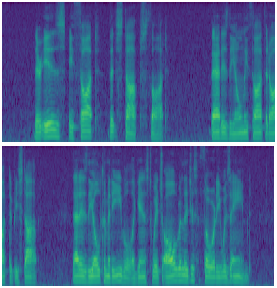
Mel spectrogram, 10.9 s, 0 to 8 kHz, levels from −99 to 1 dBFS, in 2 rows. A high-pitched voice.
No: low, 115 Hz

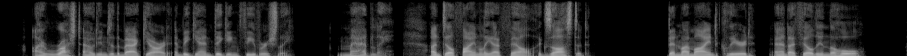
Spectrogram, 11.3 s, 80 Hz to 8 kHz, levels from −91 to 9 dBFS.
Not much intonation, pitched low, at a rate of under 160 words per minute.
Yes: narrow, 2.0 semitones; low, 120 Hz; average, 145 wpm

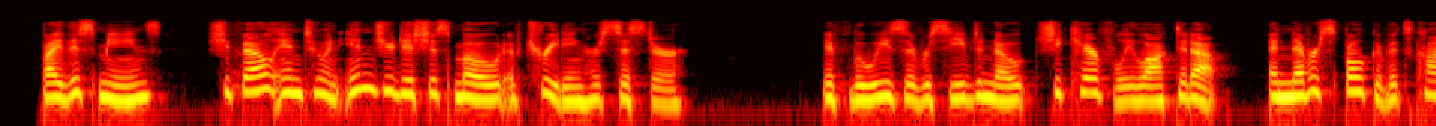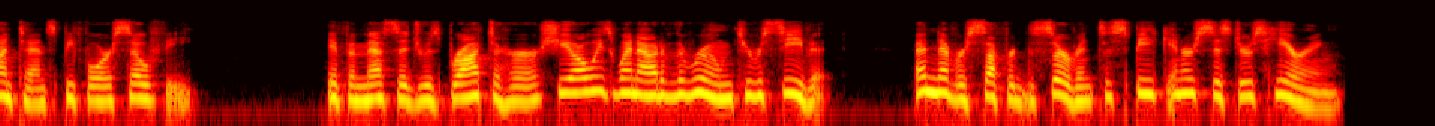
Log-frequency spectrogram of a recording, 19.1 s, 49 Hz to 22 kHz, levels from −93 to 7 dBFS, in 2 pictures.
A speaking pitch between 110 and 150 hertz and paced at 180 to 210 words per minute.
No: high, 195 Hz; average, 185 wpm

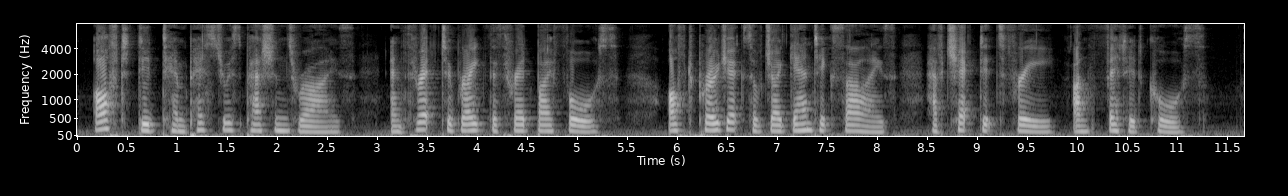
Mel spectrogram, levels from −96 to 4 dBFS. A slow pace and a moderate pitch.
Yes: slow, 125 wpm; medium, 165 Hz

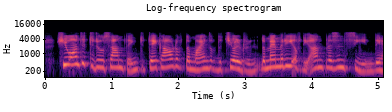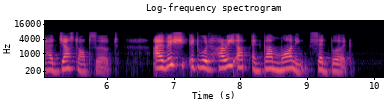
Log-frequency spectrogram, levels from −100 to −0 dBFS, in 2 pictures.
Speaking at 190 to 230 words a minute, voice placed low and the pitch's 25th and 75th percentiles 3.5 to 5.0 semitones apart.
No: fast, 205 wpm; very high, 265 Hz; average, 4.0 semitones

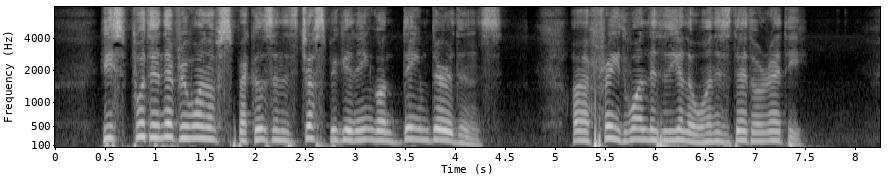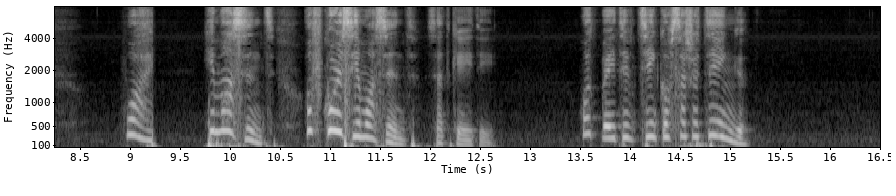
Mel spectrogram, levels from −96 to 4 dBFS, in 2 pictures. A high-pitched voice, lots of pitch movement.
Yes: high, 215 Hz; wide, 6.0 semitones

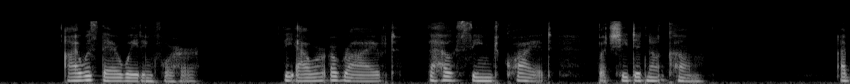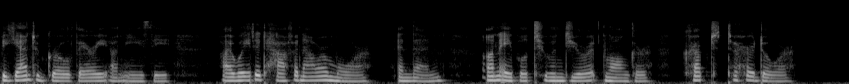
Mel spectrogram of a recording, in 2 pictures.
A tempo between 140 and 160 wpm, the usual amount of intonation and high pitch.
No: average, 145 wpm; average, 3.1 semitones; medium, 165 Hz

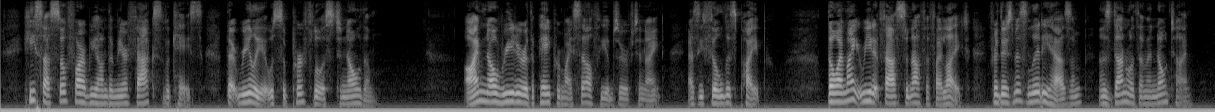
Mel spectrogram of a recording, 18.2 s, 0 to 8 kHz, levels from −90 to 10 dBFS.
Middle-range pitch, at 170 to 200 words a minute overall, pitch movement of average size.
Yes: medium, 160 Hz; average, 195 wpm; average, 3.8 semitones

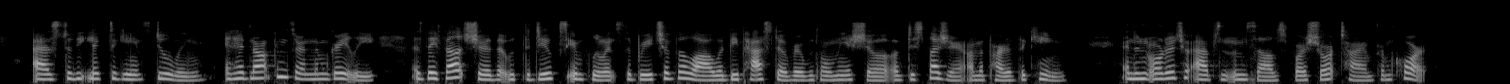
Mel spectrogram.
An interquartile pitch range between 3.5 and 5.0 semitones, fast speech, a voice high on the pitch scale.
Yes: average, 4.3 semitones; fast, 215 wpm; high, 230 Hz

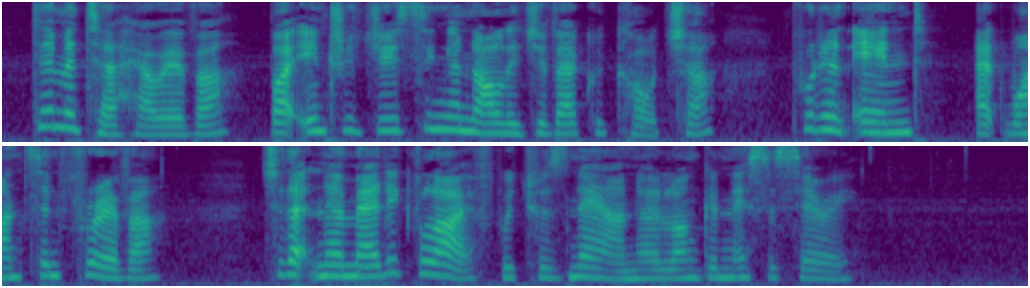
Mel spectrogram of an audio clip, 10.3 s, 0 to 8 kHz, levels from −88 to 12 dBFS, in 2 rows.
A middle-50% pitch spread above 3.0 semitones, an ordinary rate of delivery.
Yes: average, 4.1 semitones; average, 150 wpm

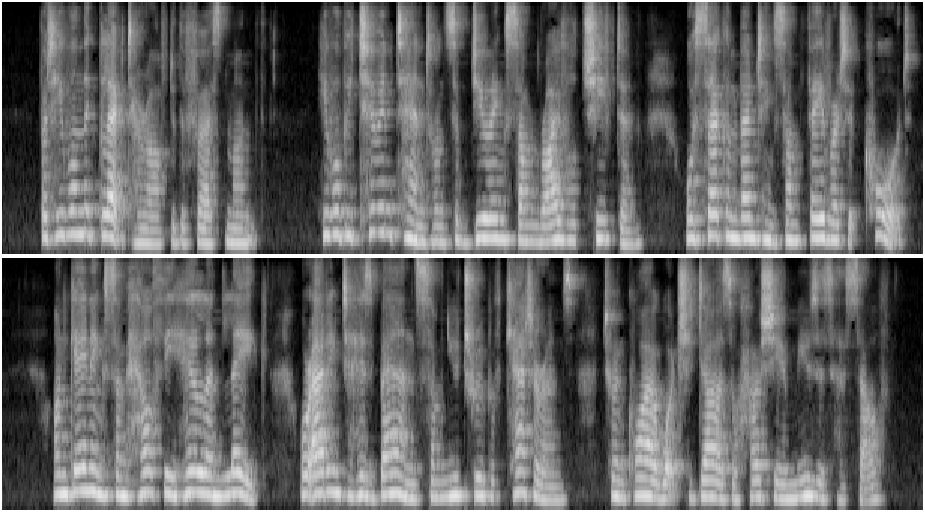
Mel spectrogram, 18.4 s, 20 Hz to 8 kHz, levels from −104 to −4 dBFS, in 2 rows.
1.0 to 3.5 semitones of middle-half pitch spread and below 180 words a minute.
No: average, 4.1 semitones; average, 170 wpm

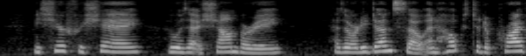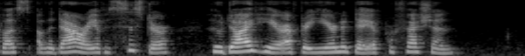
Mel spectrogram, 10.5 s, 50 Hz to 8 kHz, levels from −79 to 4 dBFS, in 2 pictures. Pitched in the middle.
No: high, 200 Hz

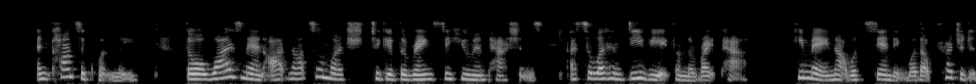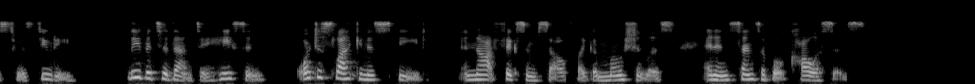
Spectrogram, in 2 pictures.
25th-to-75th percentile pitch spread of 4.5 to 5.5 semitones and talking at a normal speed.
No: average, 3.8 semitones; average, 170 wpm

